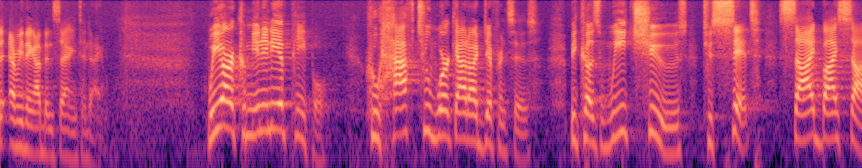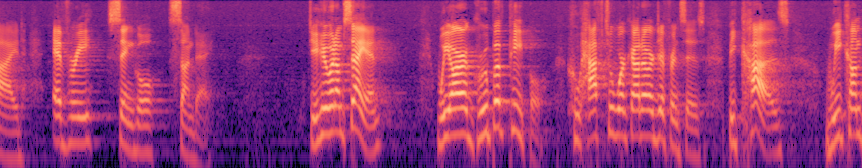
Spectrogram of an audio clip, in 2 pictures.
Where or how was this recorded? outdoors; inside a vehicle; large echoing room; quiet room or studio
large echoing room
